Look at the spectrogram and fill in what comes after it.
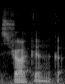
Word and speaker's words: Strache: And the leader of that party, Heinz Christian Strache, is it Strache? I'm saying it right? – Yeah.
